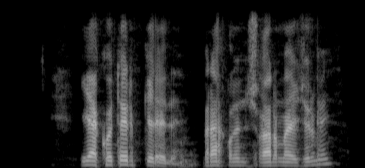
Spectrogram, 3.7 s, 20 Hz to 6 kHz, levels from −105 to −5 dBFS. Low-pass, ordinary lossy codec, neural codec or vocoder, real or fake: 5.4 kHz; none; codec, 16 kHz, 8 kbps, FreqCodec, larger model; fake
